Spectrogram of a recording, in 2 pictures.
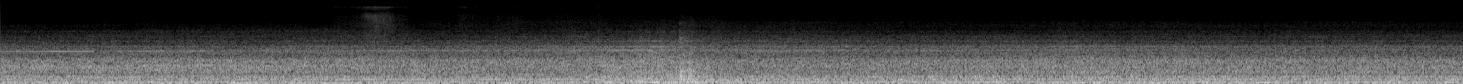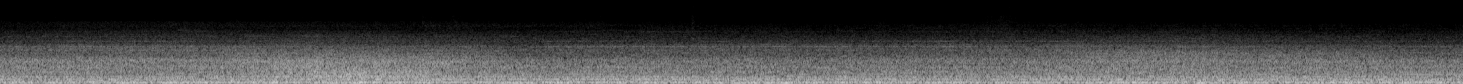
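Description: Running sound of a JR East E233-3000 series electric train, heard aboard motor car MoHa E233-3639, which has MT75 traction motors and Hitachi IGBT-VVVF control. The train runs steadily at speed: a constant rumble of wheels on rail with a faint steady motor hum, and a brief louder swell about seven seconds in.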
